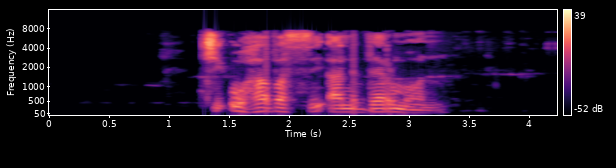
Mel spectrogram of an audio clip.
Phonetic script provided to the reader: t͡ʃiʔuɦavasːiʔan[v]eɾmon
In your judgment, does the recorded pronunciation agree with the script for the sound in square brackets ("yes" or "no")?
yes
